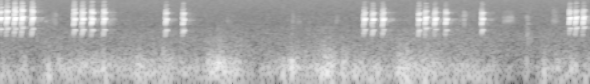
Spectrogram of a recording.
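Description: White-winged snowfinch giving short bursts of sharp, nasal chattering notes in quick clusters, with pauses between, over a steady low wind-like rumble.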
